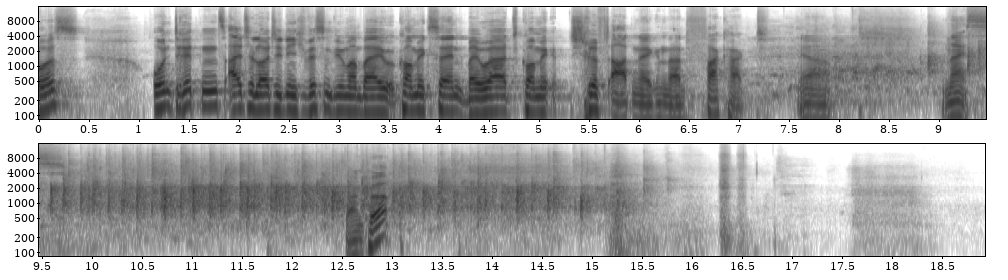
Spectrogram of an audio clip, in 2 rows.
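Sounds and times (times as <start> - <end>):
speech: 0.0 - 0.5, 1.2 - 8.3, 9.0 - 9.5, 12.6 - 13.1
laughter: 7.0 - 9.8
audience applause: 7.7 - 15.9.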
